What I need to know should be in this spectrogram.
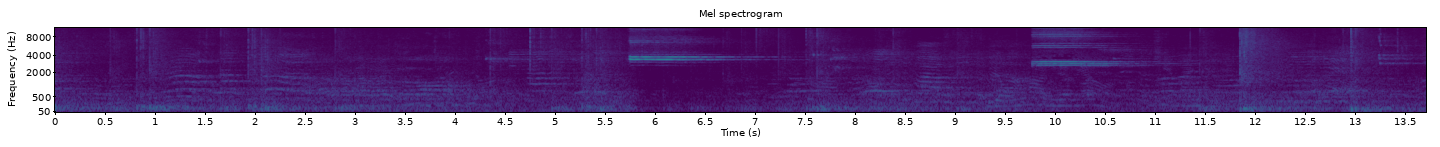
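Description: Young women call out to each other in a large echoing hall.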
